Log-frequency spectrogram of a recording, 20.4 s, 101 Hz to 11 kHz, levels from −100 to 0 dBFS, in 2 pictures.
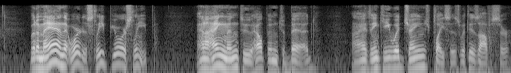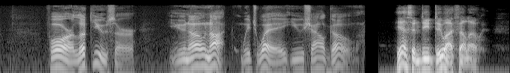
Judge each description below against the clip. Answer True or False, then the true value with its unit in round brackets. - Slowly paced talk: True (130 wpm)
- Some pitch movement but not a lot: True (4.5 semitones)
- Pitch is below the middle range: True (125 Hz)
